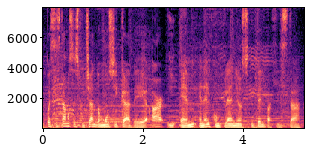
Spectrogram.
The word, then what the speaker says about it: REM: REM, me preguntan por qué lo pronuncio así. Bueno, así se pronuncia en inglés. Eh, hay mucha gente en México que lo pronuncia REM porque son pues así son las ah, iniciales de la... Ah, eh, así se pronunciaría en español, españolizadas estas iniciales, REM.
